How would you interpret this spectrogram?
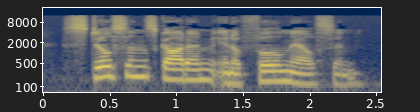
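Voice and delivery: ordinary delivery

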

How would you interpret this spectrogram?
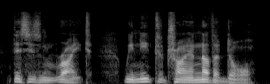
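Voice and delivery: plain

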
